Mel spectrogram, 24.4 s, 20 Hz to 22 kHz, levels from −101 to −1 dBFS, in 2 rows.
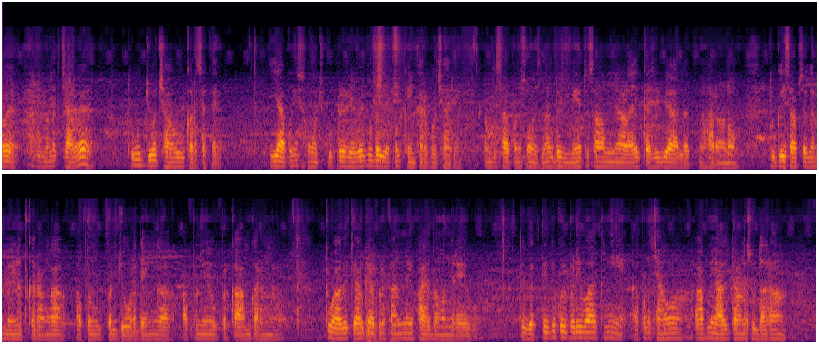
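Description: Opus compression runs through the whole of this speech recording, and it sounds heavy. Nothing comes through above about 12.1 kHz, and the retained band has a rough, grainy texture, with tonal parts of the sound turned noisy. That points to the likely cause being Opus in its CELT music mode at a very low bitrate, around 12 kbps, where the encoder preserves each band's energy but fills starved bands with folded or noise-like content.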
